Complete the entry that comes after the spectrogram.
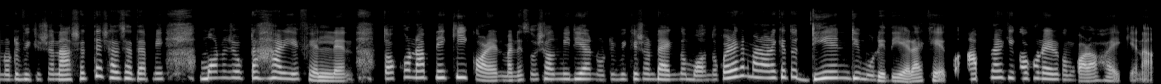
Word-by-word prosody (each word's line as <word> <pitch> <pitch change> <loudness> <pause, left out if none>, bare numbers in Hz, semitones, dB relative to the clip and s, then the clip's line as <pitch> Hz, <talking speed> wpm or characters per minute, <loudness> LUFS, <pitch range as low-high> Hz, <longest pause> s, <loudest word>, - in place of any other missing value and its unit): Notification 235 0 -4
আসাতে 270 - -2
সাথে, 295 -1 +3
সাথে, 265 -2 0
আপনি 260 +2 -6 0.5
মনোযোগটা 300 -1 -1
হারিয়ে 270 -4 +3
ফেললেন, 170 -4 +1 0.4
তখন 280 +5 -1
আপনি 315 0 -2
কি 325 -2 +5
করেন, 175 -2 +3
মানে 185 +2 -2
সোশ্যাল 245 +1 -1
মিডিয়া, 250 0 +2
নোটিফিকেশন 240 +2 -5
টা 235 - +6
একদম 235 +2 -7
বন্ধ 205 +2 -2
করে 290 - +5
রাখেন? 375 +2 +2
মানে 320 -1 +3
অনেকে 310 +2 +2
তো - - +1 0.2
ডিএনডি 290 +2 +4
মোড 210 -3 -6
এ - - -4
দিয়ে 150 -5 +2
রাখে। 175 +3 -1
তো - - -6 0.2
আপনার 315 +4 -1
কি 300 - 0
কখনো 275 +1 0
এরকম 235 -3 -2
করা 160 0 +3
হয় 170 -2 -4
কি - - -10
না? - - -1
250 Hz, 195 wpm, -20 LUFS, 220-300 Hz, 0.5 s, টা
